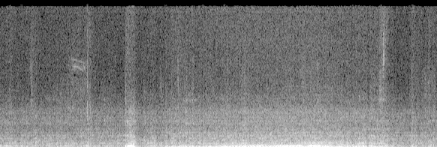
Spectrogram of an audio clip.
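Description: A single knock about two and a half seconds in, then a low motor hum that swells and fades over about four seconds, like a vehicle passing.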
